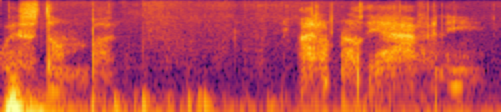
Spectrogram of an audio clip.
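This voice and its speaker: There is noticeable background noise as a man whispers at a moderate tempo. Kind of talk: casual talk to camera, personal ramble. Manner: whispered, soft-spoken.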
